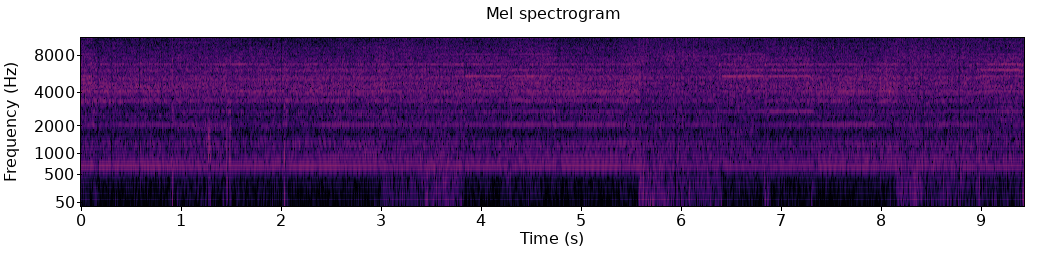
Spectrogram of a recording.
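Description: CNC milling machine's end mill cutting a metal plate: a steady, high-pitched cutting hiss over several constant tones, with a little more low rumble from about halfway through.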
